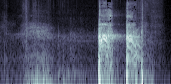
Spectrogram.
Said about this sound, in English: Give me a second to cough.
